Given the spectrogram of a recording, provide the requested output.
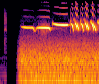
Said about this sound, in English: And Jenny and her colleagues think they know how these city sparrows' song is spreading.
